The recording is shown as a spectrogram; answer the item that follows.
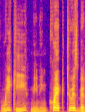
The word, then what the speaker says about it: wiki: Howard Cunningham, when he applied the Hawaiian word pronounced wiki, meaning quick, to his bit of software, the WikiWeb.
